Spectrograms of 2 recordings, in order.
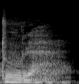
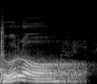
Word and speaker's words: Dura: Yang pertama adalah Dura. Bacanya bukan Duro, tapi Dura. Kenapa? Karena sastra Jawa mengenal vokal O ini setelah abad 15.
